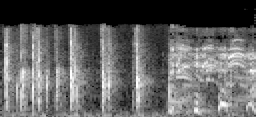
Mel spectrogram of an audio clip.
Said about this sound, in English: So I want a round of applause. Absolutely. Studio audience loves.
